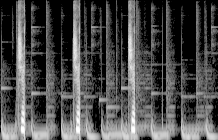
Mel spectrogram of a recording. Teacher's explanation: Let the air flow out through the small space between your tongue and the roof of your mouth. Your voice is on, so you should feel vibration in your throat. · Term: j sound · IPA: /j/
